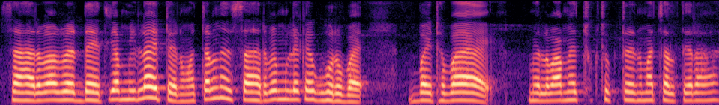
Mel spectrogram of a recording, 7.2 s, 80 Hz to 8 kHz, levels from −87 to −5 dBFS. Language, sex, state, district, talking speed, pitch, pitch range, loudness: Hindi, female, Bihar, Jamui, 175 wpm, 225 Hz, 215-235 Hz, -15 LUFS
